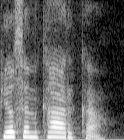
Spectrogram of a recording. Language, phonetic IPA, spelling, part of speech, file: Polish, [ˌpʲjɔsɛ̃ŋˈkarka], piosenkarka, noun, Pl-piosenkarka.ogg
